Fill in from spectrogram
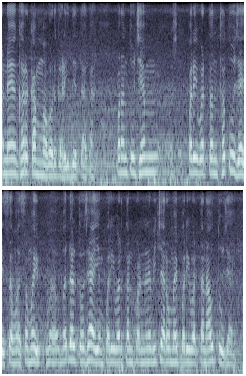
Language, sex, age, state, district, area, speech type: Gujarati, female, 45-60, Gujarat, Junagadh, rural, spontaneous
